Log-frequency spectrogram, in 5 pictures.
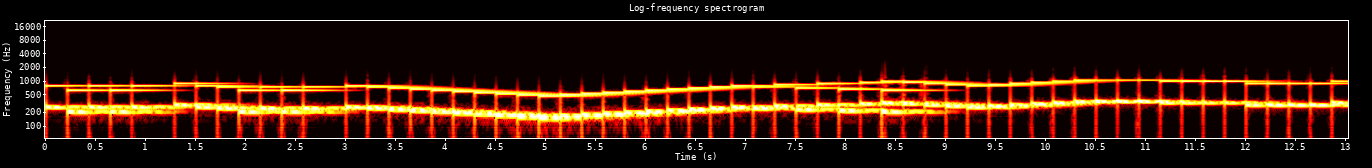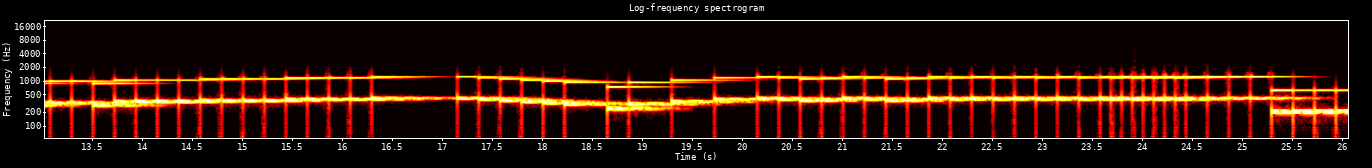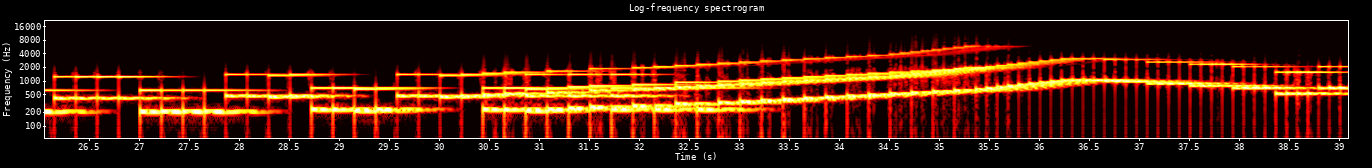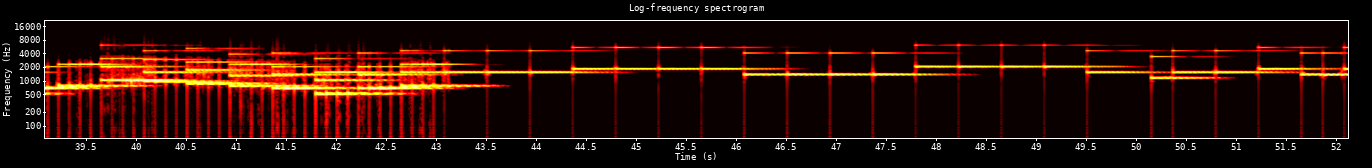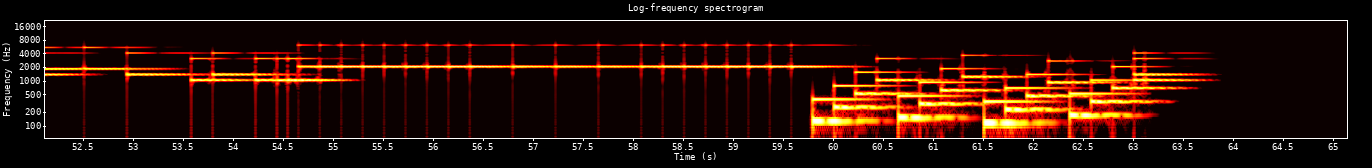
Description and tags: Xylophone only loop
